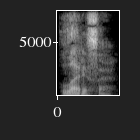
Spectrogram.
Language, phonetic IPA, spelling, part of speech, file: Russian, [ɫɐˈrʲisə], Лариса, proper noun, Ru-Ла́риса.ogg
- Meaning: a female given name, Larisa, from Ancient Greek, equivalent to English Larissa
